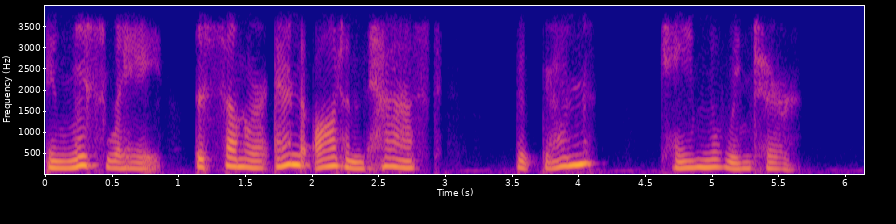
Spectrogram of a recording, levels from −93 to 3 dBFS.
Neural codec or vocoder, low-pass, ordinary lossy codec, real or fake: codec, 16 kHz, 1 kbps, FreqCodec, larger model; 3.6 kHz; Opus, 32 kbps; fake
